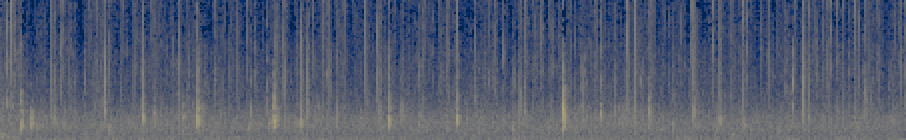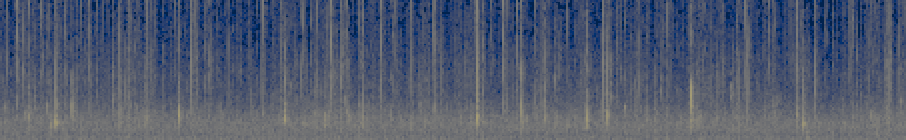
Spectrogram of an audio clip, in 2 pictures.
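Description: Steady rain falls at nightfall, heard from a sheltered recess in a cliff as a trickle of water drops onto the road; a dense hiss of patter with scattered sharper drop ticks, fairly quiet and even, with no voices.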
